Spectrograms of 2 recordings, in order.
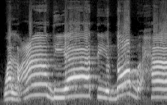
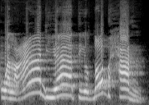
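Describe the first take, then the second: First: The last word ends with a long vowel. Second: The last word ends with an n sound. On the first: The speaker calls it right. "Tetapi wal adiyati dobha" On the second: The speaker calls it wrong. "kita tidak bagus kalau membaca itu membacanya wal adiyati dobhan, bukan begitu"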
